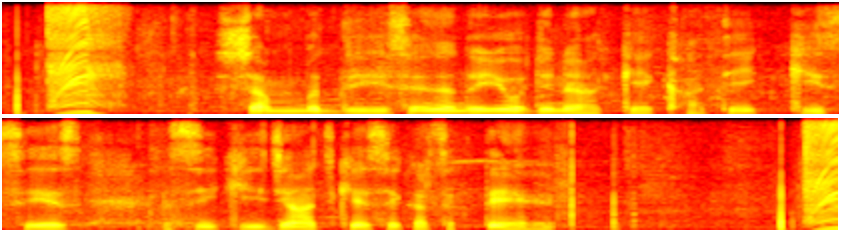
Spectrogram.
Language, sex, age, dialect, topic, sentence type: Hindi, male, 18-24, Awadhi Bundeli, banking, question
